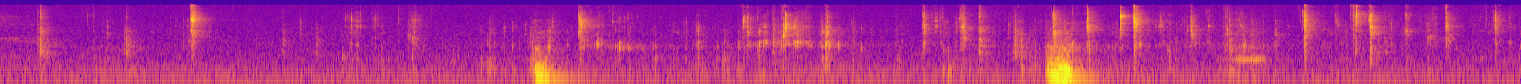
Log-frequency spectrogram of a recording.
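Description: Quiet, close-up chewing of steamed shrimp, with wet lip smacks and mouth clicks scattered throughout. Two brief low hums of the voice come about five seconds in and again about ten and a half seconds in.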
